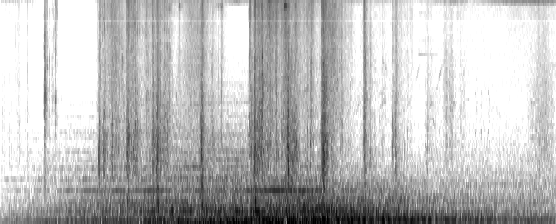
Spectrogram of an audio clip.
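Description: Background music that swells to a peak about halfway through and then fades, with scattered short sharp clicks through it.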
